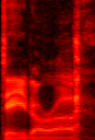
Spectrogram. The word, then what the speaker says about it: Deidara: Apparently, I was pronouncing his name wrong. It's Deidara.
